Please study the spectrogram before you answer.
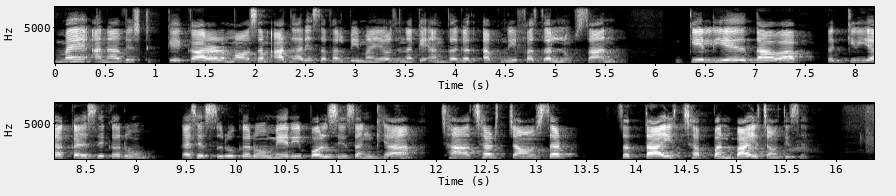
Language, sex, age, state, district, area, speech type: Hindi, female, 30-45, Uttar Pradesh, Ayodhya, rural, read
